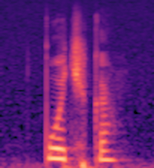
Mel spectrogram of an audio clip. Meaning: 1. kidney 2. bud
- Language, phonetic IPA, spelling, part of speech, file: Russian, [ˈpot͡ɕkə], почка, noun, Ru-почка.ogg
